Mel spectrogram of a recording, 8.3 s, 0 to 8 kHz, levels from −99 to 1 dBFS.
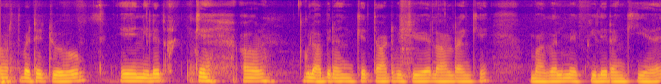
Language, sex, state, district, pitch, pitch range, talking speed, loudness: Hindi, male, Uttar Pradesh, Gorakhpur, 115 Hz, 110-125 Hz, 160 wpm, -17 LUFS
